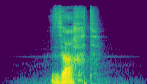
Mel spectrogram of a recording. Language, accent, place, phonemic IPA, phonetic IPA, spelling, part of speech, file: German, Germany, Berlin, /zaxt/, [zaχt], sacht, adjective / adverb, De-sacht.ogg
- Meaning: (adjective) gentle, soft; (adverb) gently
